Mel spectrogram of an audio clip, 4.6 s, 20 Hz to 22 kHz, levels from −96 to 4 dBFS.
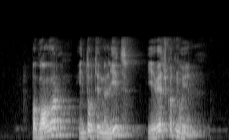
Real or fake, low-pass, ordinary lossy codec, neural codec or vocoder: real; 7.2 kHz; none; none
